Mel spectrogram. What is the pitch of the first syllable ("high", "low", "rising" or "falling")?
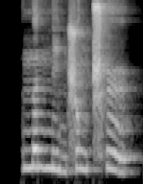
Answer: high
